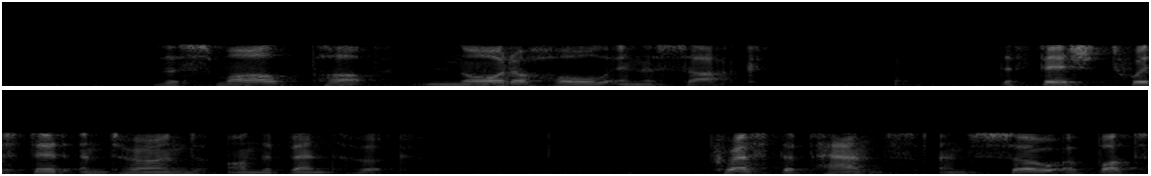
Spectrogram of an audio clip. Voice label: british, open speech; uk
